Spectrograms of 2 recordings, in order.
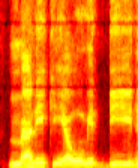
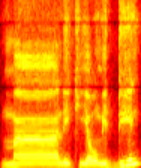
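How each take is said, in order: First: The vowel after the M is kept short. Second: The vowel after the M is held long. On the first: Owner of the Day of Judgement. "atau pendek" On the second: Ruler of the Day of Judgement. "mimnya panjang"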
